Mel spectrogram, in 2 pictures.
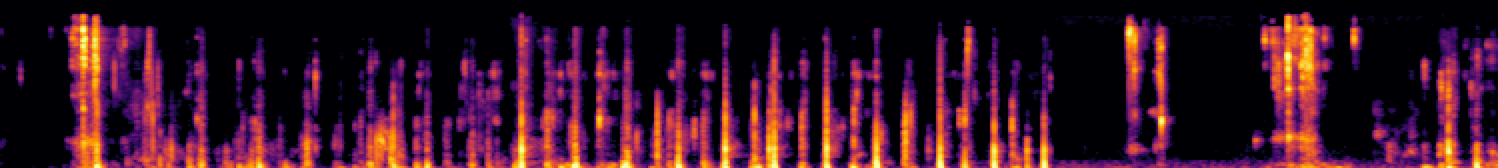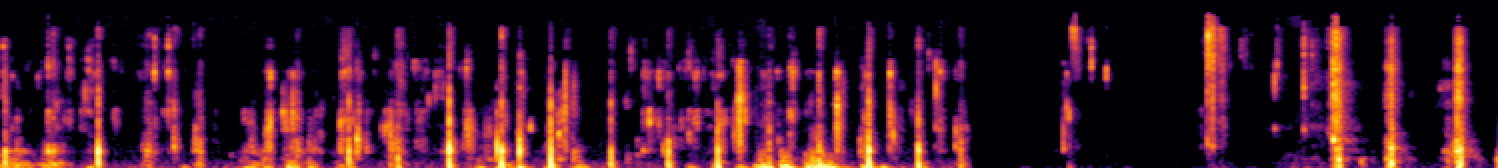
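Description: Close-miked eating: bites and rapid chewing with sharp crunches, in several separate stretches broken by short pauses, the longest about two seconds near the end.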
